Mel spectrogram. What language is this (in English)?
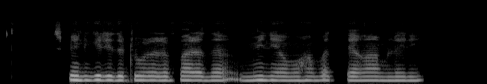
Pashto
